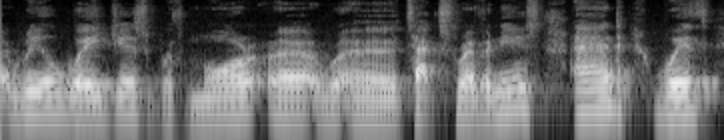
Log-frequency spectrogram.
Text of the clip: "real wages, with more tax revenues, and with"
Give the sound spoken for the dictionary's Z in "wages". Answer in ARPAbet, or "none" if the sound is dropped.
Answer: Z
